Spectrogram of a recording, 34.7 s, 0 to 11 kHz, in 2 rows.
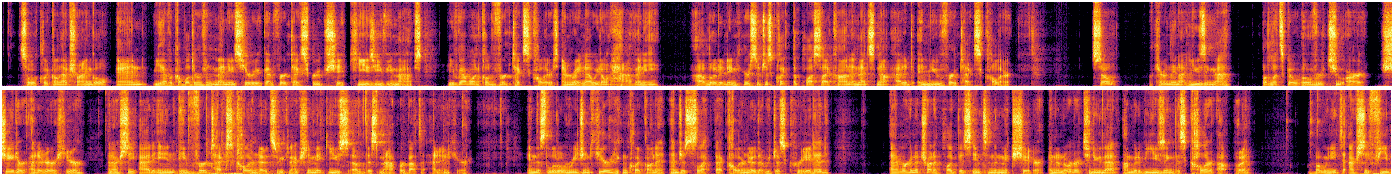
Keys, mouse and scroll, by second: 0.1 click, 6.2 click, 7.0-9.3 scroll down 2, 9.8 click, 14.9-16.0 scroll up 8, 15.6 middle click, 16.2 middle click, 16.6-17.0 scroll up 1, 17.6 click, 18.6 click, 19.4 shift+a, 22.3-22.9 scroll up 5, 22.9 middle click, 23.4 scroll down 1, 23.4-24.8 scroll up 5, 24.8-26.5 drag, 24.8-25.6 scroll up 1, 27.4-28.1 scroll down 10, 28.1 middle click, 31.1-32.2 scroll up 3, 32.2-33.4 drag, 32.2-33.1 scroll up 1, 33.7 click, 34.1 middle click, 34.5 shift+a.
